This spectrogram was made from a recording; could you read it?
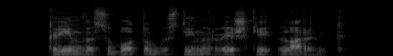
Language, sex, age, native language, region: Slovenian, male, 18-29, Slovenian, Drava region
